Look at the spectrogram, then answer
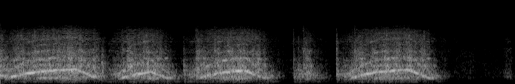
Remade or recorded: remade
